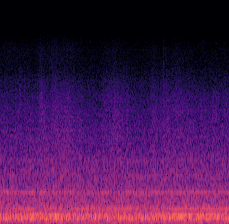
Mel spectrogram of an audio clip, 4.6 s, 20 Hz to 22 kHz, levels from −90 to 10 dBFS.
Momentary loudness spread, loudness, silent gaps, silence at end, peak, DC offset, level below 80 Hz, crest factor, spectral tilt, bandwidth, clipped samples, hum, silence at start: 3 LU; -27 LUFS; none; 0 s; -14 dBFS; under 0.1%; -42 dBFS; 12 dB; -10 dB/octave; 6.8 kHz; under 0.1%; none; 0 s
